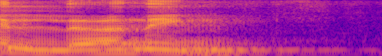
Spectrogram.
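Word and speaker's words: learning: अंग्रेजी में अधिकतर आर को साइलेंट रखा जाता है, तो इसीलिए आप यहाँ पे पढ़ेंगे लर्निंग।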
